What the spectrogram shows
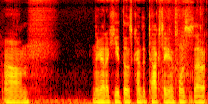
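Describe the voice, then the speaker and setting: Brief: low monotone man, rambling earnest vlog talk full of fillers. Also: measured pace, slight background noise. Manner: rambling, many fillers and restarts; frustrated, earnest. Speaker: vlogger. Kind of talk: casual personal vlog monologue.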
